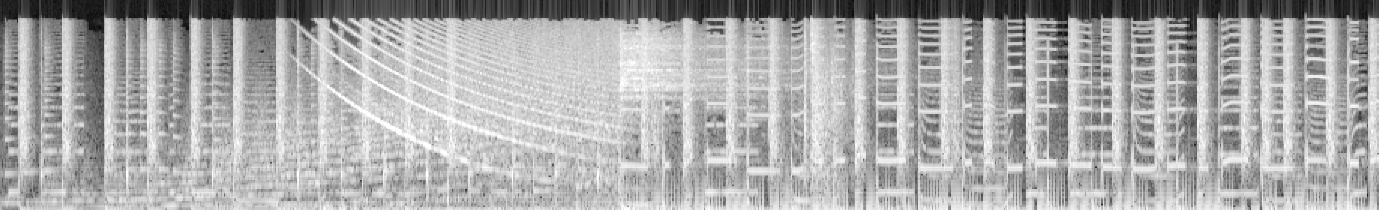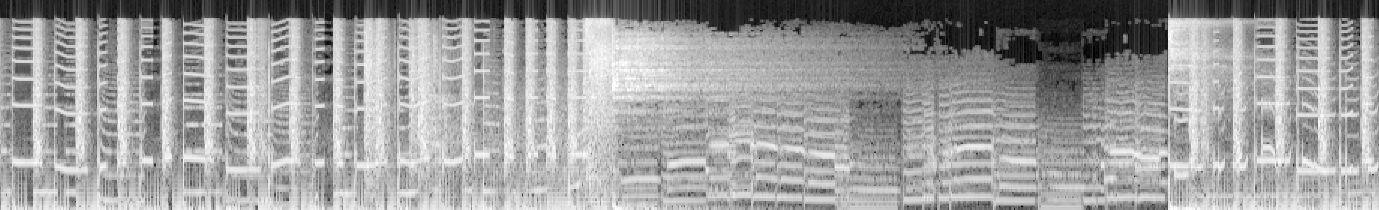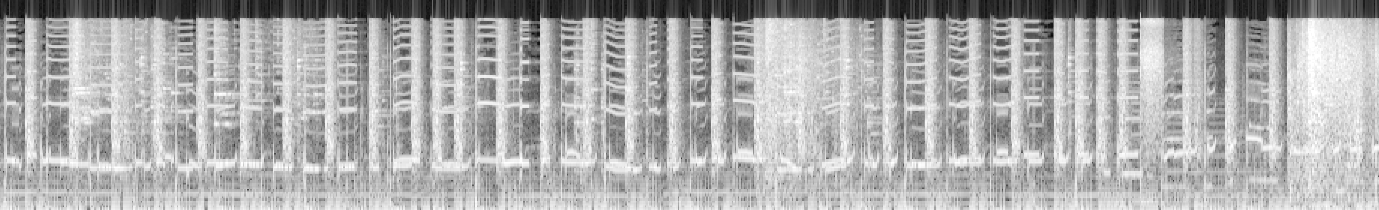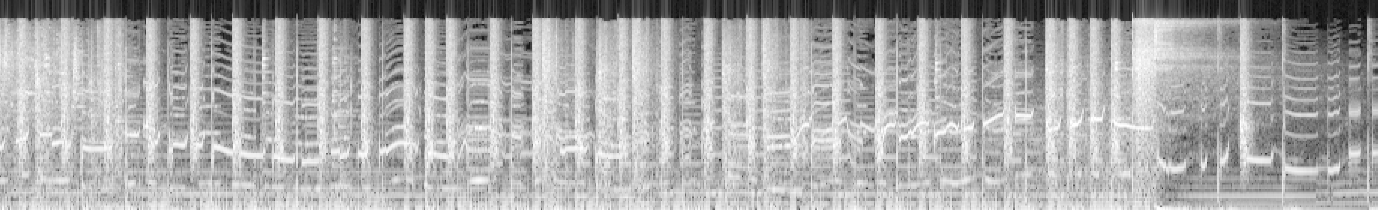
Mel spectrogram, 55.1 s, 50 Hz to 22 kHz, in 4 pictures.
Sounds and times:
Music: 0.0 - 55.1.

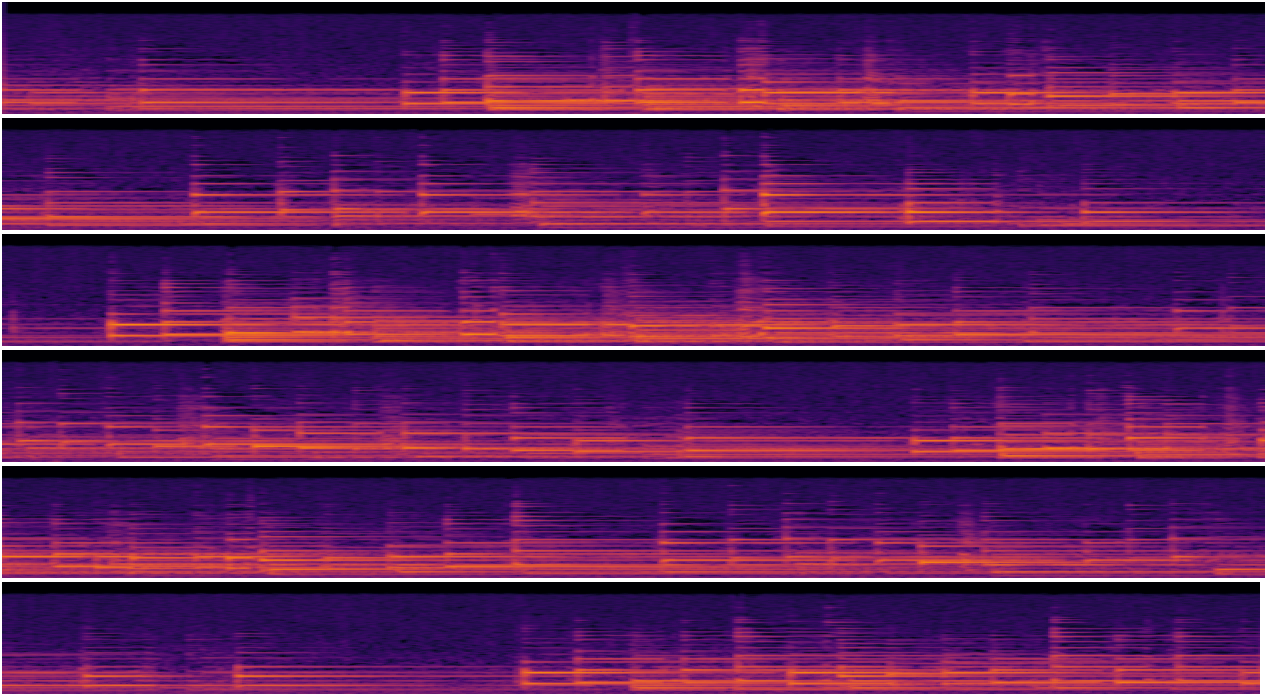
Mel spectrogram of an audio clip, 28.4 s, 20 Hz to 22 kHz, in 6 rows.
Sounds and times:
Harp: 0.0 - 28.4.

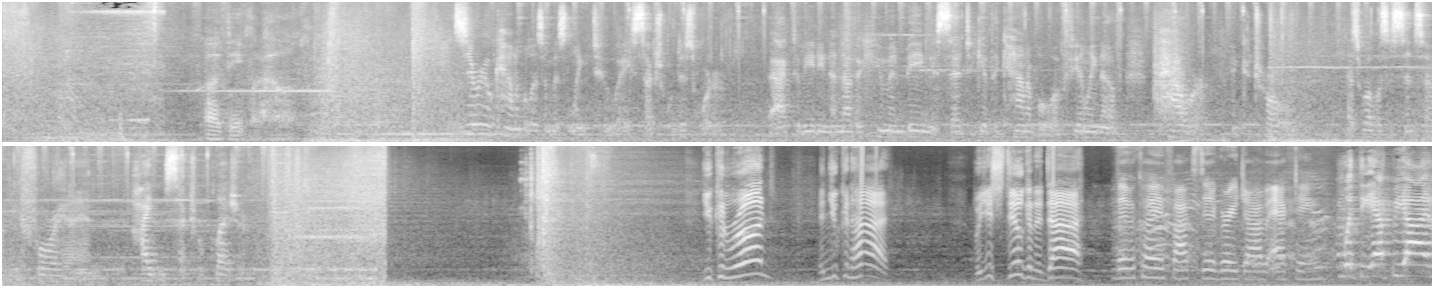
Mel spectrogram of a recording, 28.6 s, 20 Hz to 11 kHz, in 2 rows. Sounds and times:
Music: 0.9 - 18.5.

